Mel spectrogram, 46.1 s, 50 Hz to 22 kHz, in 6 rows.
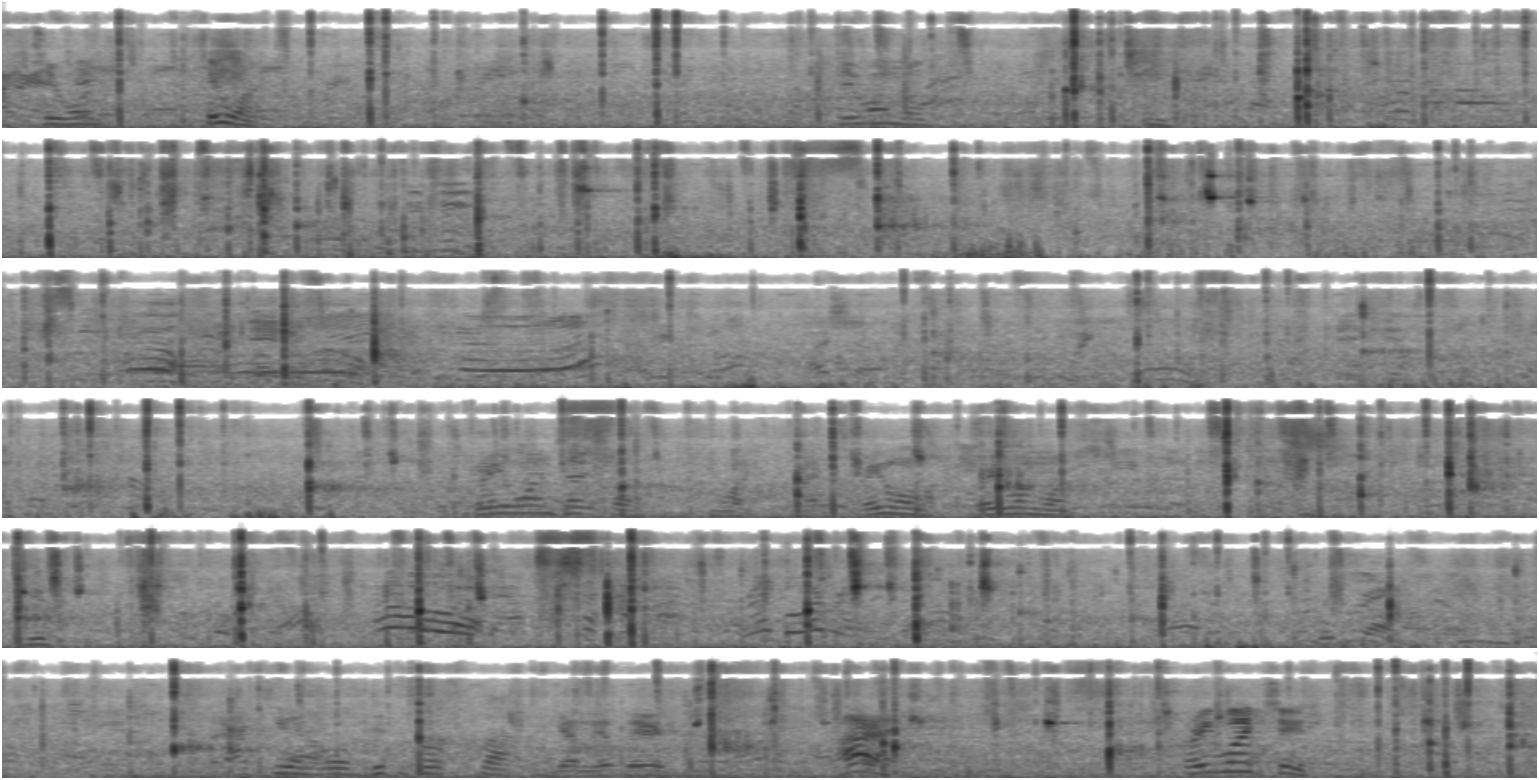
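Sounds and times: ball bouncing on court: 0.0 - 17.5, 19.4 - 46.0.

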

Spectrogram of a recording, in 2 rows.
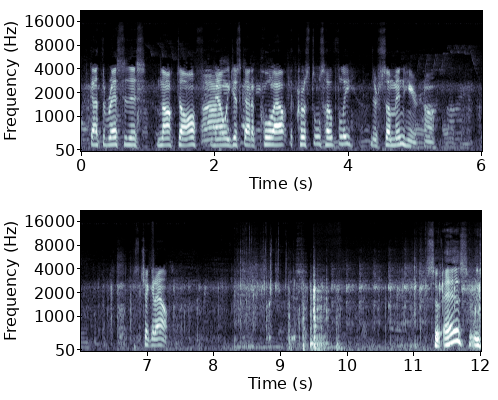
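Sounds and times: rock rubble scraping and clinking: 6.5 - 12.0.

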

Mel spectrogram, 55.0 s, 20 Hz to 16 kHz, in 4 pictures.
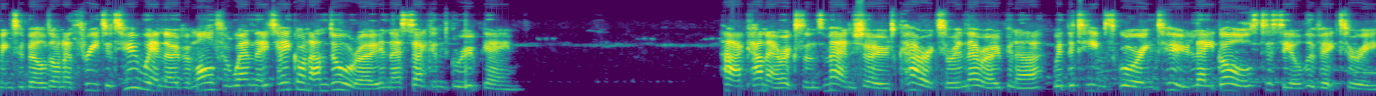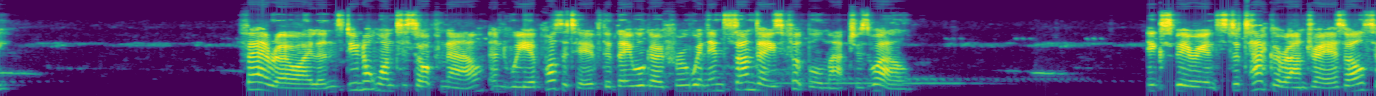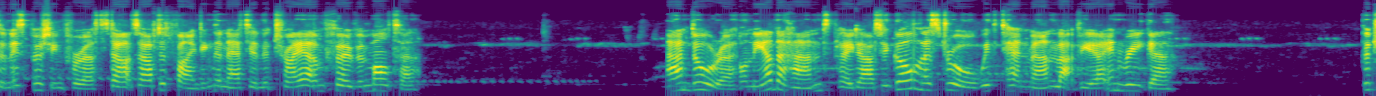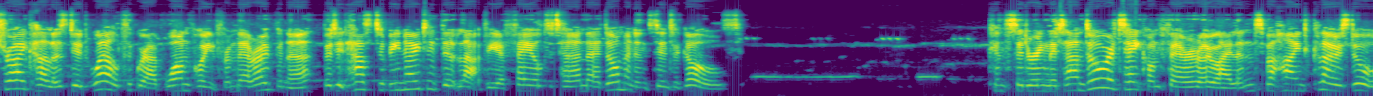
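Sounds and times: person narrating: 0.0 - 5.2, 7.2 - 13.8, 16.2 - 22.9, 25.3 - 31.7, 34.2 - 39.3, 41.2 - 48.7, 51.2 - 55.0
faint high steady tones: 0.0 - 39.9, 40.5 - 55.0
steady higher tone: 18.8 - 24.4
soft electronic notes: 20.4 - 24.4.

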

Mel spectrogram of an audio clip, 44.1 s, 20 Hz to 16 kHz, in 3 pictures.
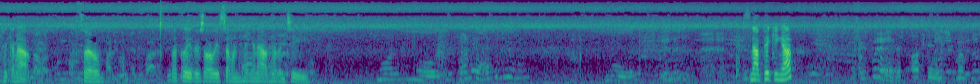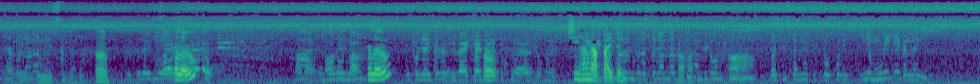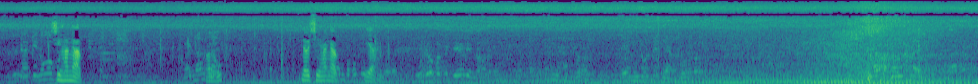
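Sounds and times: insects chirring: 0.0 - 44.0.

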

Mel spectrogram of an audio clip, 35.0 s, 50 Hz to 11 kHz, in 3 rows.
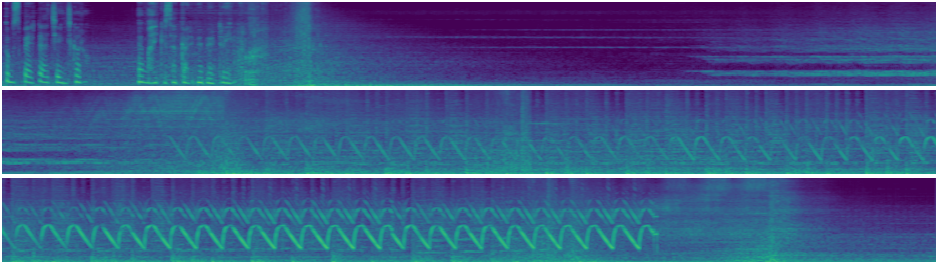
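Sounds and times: police siren yelping: 13.8 - 31.6.

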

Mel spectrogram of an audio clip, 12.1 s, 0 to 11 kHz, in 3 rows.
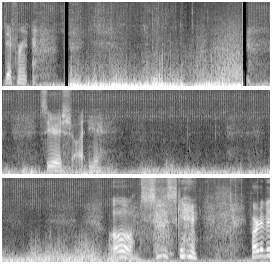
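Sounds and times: bicycle tyres rolling on asphalt: 0.4 - 11.4
wind on microphone: 1.0 - 10.4.

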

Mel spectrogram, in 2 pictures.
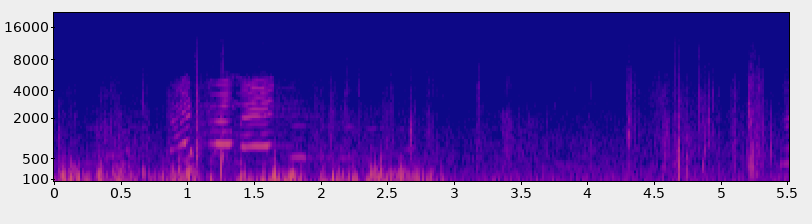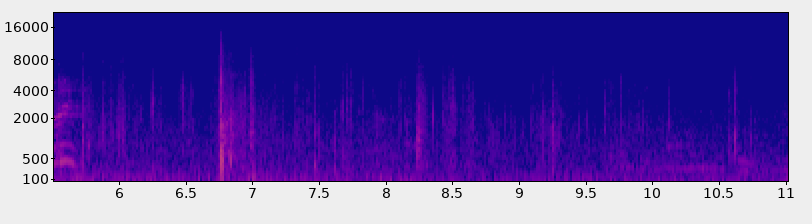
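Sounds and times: footsteps on dirt: 0.0 - 11.0
low outdoor background: 0.0 - 11.0.

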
